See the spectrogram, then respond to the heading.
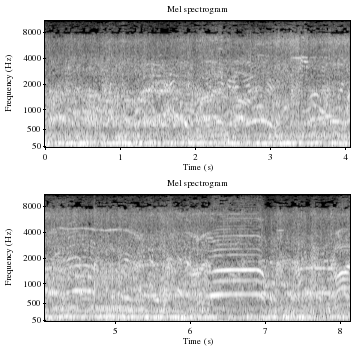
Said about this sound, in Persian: صدای اعتراض مردم در شهر ویس در شمال اهواز رو بشنوید.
